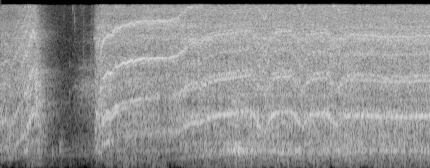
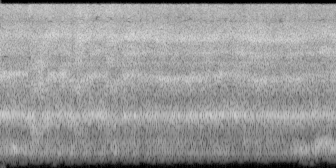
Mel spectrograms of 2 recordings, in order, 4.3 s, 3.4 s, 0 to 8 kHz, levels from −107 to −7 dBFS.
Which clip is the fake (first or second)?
second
